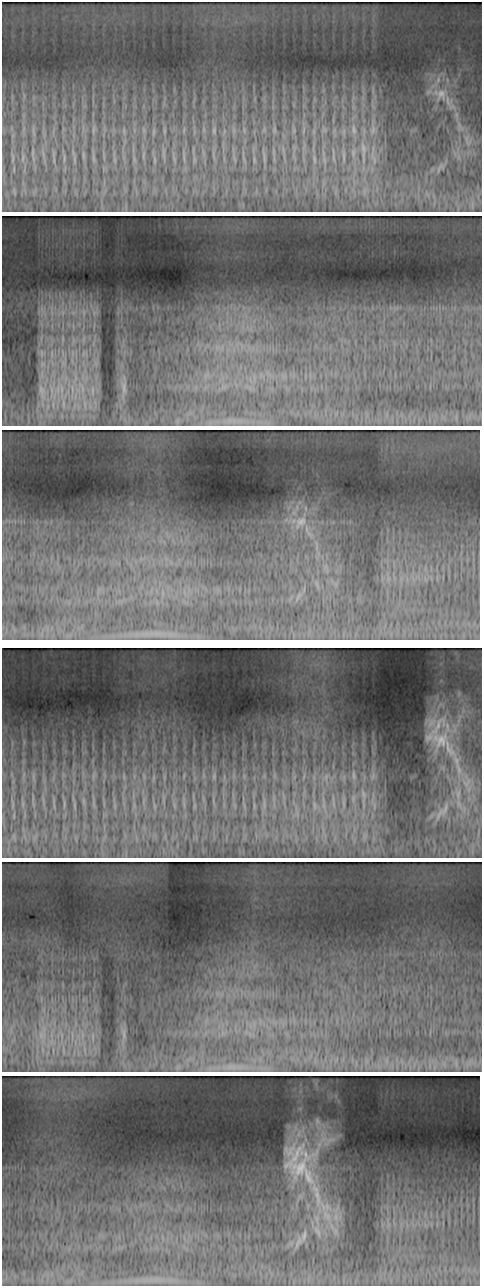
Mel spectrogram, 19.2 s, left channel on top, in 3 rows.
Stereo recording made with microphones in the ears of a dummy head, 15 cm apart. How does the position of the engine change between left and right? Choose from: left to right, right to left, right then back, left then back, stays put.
stays put.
